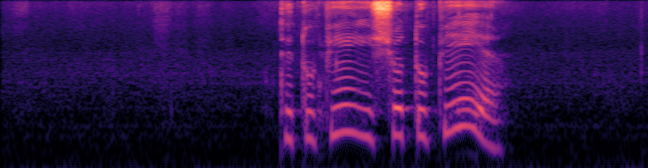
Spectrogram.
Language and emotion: Russian, angry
